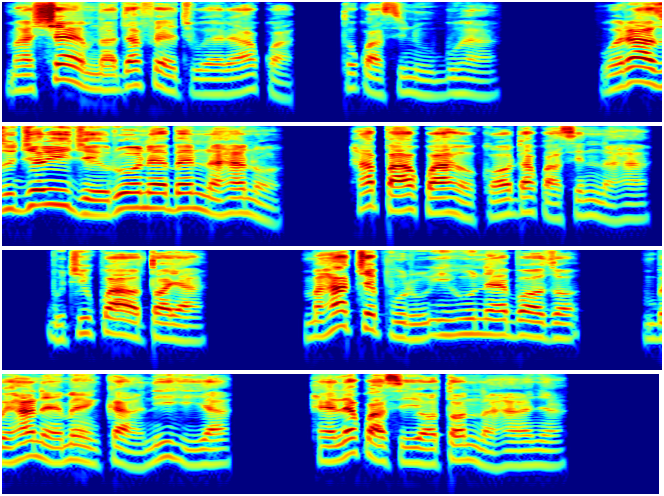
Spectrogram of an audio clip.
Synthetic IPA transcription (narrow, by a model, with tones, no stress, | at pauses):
ma˨ʃe˦m̩˨na˨d͡ʒa˦fe˨twe˨ɾe˨a˦kʷa̰˨ | tʊ˦kʷa˨sɪ˦nu˨ɡ͡bu˦ɦa˦ | we˨ɾe˨a˨zʊ˨d͡ʒe˦ɾi˦d͡ʒe˨ɾu˦o˦ne˦be˦n̩˦na˨ɦa˦nɔ̰˨ | ha˦pa˨a˦kʷa˨˦a˦ɦʊ˨kɔ˨˦da˦kʷa˨sɪ˦n̩˦na̰˨ɦa˦ | k͡pu˨t͡ʃi˦kʷa˦ɔ˨tɔ˦ja˦ | ma˨ɦa˦t͡ʃe˦pu˨ɾu˨i˦ɦu˦ne˦bɔ˦zɔ˦ | ŋ͡m̩˨ɡ͡be˨ɦa˦ne˨me˦ŋ̩˨ka˦˨ni˦ɦi˨ja˦ | he˨le˦kʷa˨sɪ˨jɔ˨tɔ˦n̩˦na̰˨ɦa˦a˦ɲa˦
